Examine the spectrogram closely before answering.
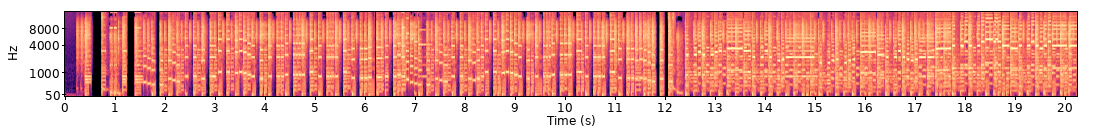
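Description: A bright, bouncy music track from the Nintendo video game Kirby Squeak Squad plays continuously, with busy layered melodies over a steady driving beat, loud and full throughout with no voices.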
